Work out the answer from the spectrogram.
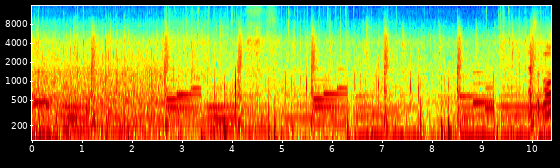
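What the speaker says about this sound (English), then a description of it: "Can't forget because it's freaking raining." Rain falls steadily during truck camping near Austin, Texas, a continuous wash of patter with sharp drip hits and footsteps in the rain, under a person talking and a low rumble.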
